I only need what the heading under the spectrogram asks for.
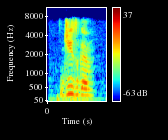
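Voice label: "дзизгӧм", Komi, female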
